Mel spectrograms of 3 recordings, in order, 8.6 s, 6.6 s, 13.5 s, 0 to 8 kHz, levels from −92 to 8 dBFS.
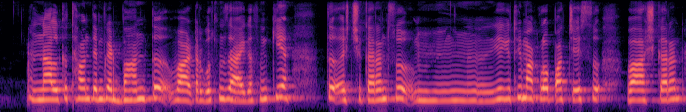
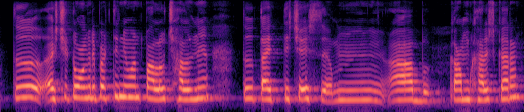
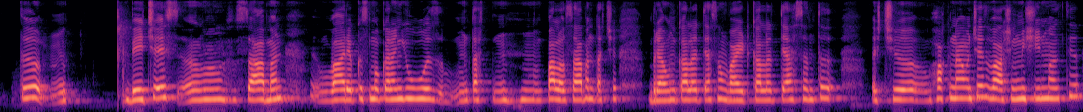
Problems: background sounds at intervals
